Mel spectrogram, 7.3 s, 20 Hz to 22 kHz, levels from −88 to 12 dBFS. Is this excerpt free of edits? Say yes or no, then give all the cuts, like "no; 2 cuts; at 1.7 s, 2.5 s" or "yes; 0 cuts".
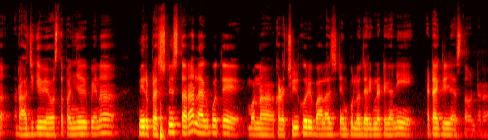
yes; 0 cuts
